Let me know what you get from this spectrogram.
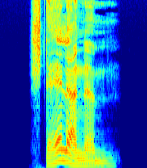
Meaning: strong dative masculine/neuter singular of stählern
- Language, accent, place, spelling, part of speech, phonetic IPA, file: German, Germany, Berlin, stählernem, adjective, [ˈʃtɛːlɐnəm], De-stählernem.ogg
